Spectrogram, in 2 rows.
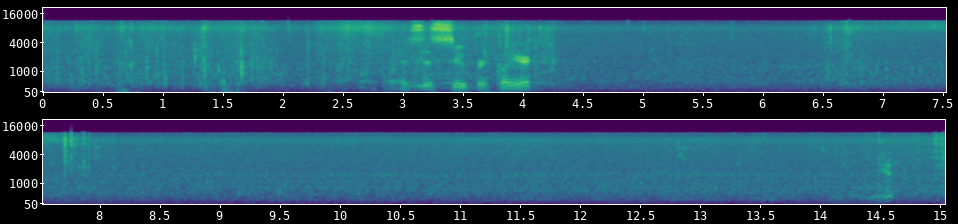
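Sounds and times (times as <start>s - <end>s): stream water flowing: 0.0s - 15.0s.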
